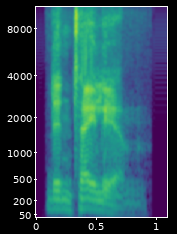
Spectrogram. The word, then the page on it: dentalium: British English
